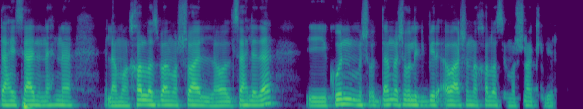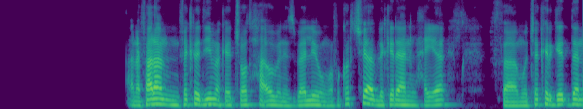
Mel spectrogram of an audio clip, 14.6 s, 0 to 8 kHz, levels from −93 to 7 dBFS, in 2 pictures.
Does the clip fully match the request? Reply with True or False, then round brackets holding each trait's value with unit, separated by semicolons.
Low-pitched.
True (120 Hz)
